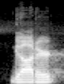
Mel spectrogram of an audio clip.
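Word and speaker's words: Goedert: Goddard.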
